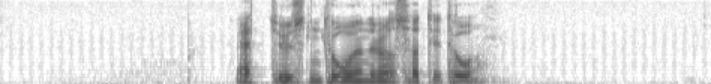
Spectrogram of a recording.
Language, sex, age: Norwegian, male, 36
